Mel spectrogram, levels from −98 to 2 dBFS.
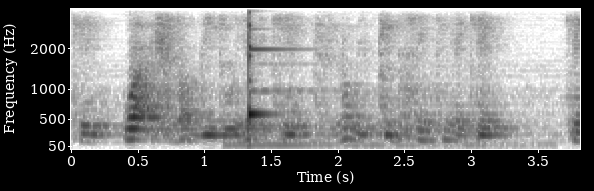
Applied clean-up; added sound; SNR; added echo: none; Dishes, pots, and pans; -4 dB; reverberation time 0.6 s.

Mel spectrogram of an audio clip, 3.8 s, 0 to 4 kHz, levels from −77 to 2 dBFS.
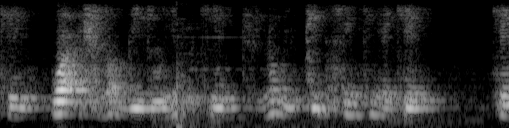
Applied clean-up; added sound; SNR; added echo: neural separator model SepFormer DNS4.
